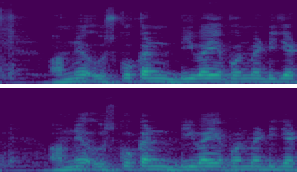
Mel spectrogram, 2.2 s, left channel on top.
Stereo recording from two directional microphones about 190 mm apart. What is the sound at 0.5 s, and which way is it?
Speech, 50° left (ahead or behind).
